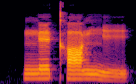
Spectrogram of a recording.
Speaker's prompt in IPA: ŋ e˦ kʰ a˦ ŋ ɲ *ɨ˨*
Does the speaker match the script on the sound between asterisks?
no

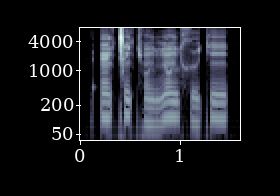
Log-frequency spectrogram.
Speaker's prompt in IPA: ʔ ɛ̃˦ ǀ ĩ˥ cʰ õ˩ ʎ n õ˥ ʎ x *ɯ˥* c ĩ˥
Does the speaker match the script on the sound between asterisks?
no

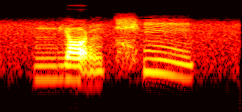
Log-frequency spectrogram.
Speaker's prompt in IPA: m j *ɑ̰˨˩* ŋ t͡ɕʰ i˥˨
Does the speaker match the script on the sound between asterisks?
yes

